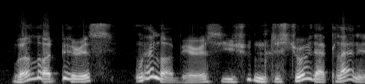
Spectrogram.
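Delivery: slow anime character voice with swooping pitch. Trying an impression when the other speaker asks for it: Whis voice. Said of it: "the voice impersonation then for Whis".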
